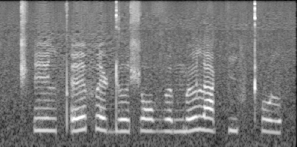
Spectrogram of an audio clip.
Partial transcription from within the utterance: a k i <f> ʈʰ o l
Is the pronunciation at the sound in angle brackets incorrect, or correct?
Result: correct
